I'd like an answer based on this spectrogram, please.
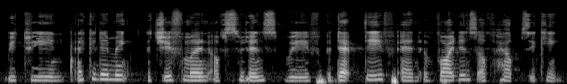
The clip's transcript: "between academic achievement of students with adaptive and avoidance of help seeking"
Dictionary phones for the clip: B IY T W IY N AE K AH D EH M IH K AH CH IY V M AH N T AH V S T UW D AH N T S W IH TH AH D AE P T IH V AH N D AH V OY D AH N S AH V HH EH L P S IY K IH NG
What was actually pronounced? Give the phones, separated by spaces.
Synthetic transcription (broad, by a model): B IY T W IY N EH K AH D EH M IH K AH CH IY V M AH N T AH F S T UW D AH N S W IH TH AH D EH P T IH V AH N AH V OY D AH N S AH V HH EH L P S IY K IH NG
